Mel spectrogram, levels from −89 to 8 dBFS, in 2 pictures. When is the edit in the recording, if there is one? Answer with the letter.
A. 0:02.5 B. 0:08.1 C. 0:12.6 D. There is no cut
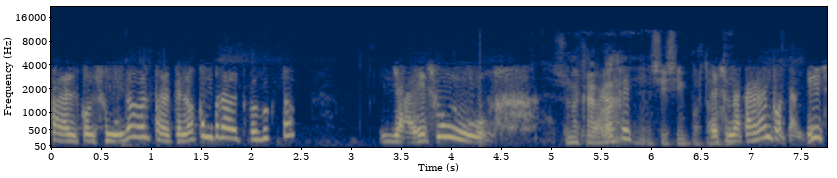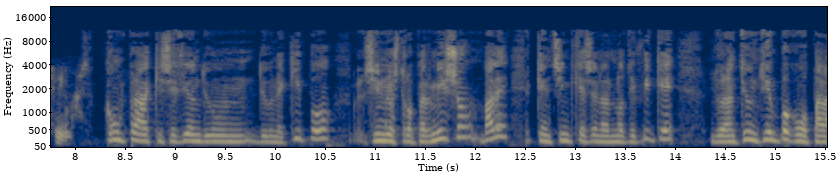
B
